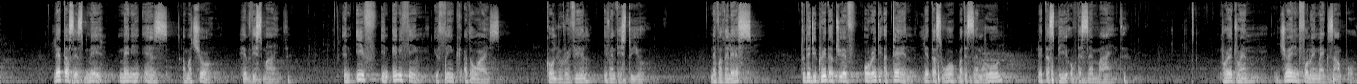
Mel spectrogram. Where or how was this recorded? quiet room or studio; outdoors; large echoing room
large echoing room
